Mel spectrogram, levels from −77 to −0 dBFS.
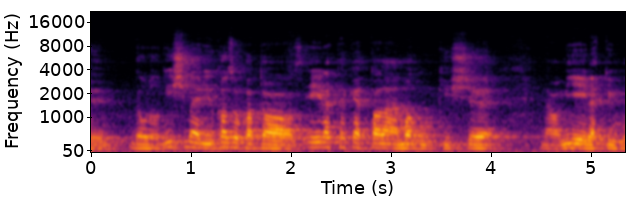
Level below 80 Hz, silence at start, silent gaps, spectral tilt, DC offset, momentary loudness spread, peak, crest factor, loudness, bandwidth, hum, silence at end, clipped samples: -46 dBFS; 0 s; none; -7 dB/octave; 0.2%; 12 LU; -2 dBFS; 16 dB; -19 LUFS; 12 kHz; none; 0 s; under 0.1%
